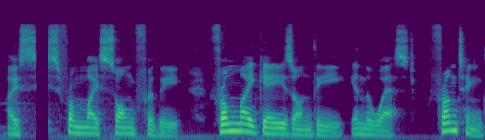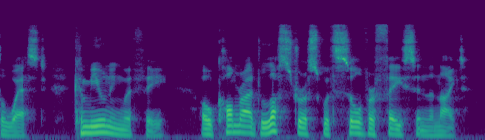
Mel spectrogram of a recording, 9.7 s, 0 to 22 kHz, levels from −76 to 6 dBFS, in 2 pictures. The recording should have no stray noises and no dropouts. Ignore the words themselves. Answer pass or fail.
fail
